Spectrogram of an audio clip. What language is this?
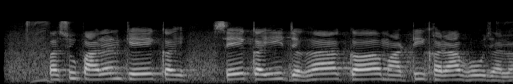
Bhojpuri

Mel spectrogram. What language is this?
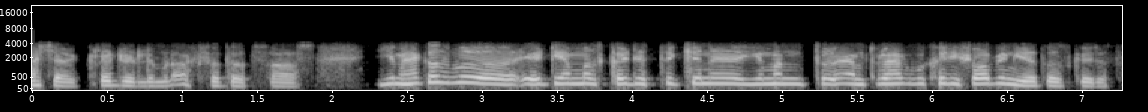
Kashmiri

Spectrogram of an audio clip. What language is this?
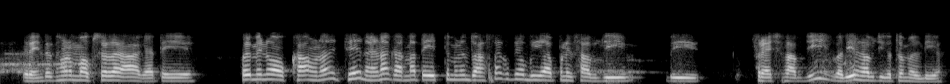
Punjabi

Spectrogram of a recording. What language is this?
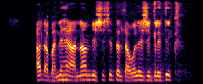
Mada (Cameroon)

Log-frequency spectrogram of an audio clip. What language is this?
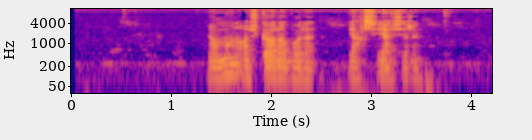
Uzbek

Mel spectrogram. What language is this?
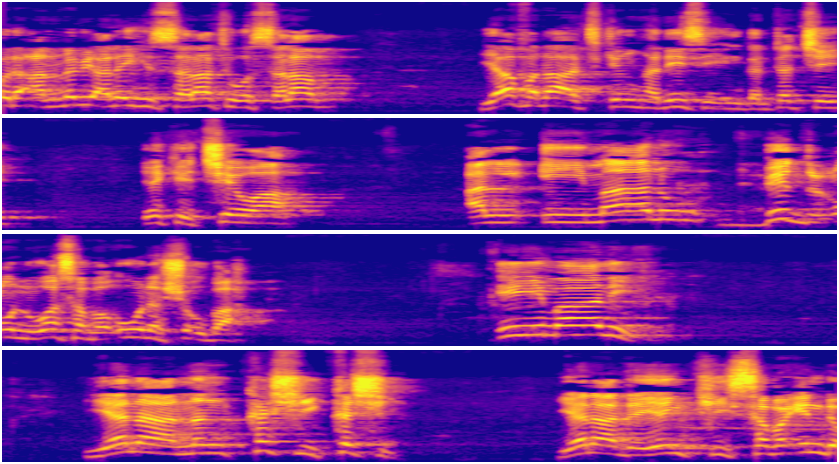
Arabic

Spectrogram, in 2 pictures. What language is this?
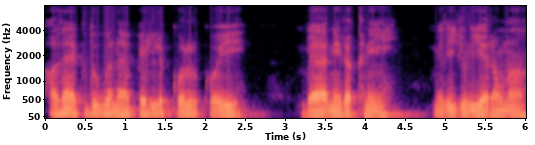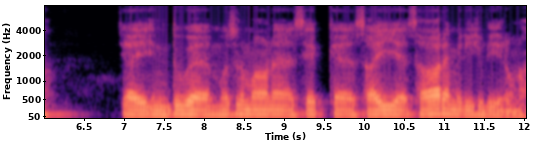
Dogri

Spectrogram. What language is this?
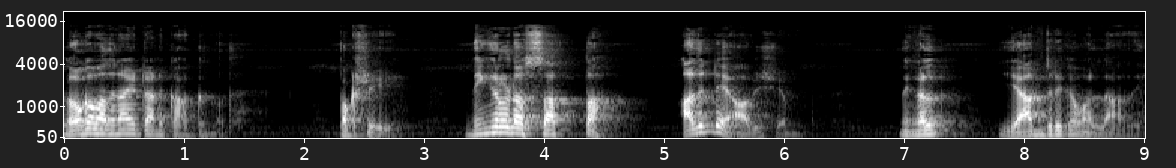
Malayalam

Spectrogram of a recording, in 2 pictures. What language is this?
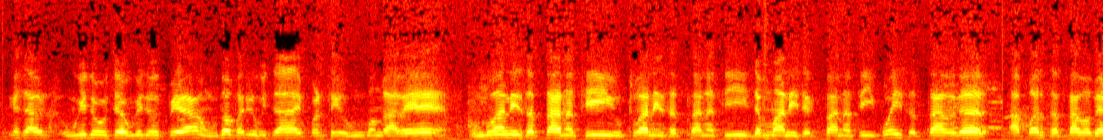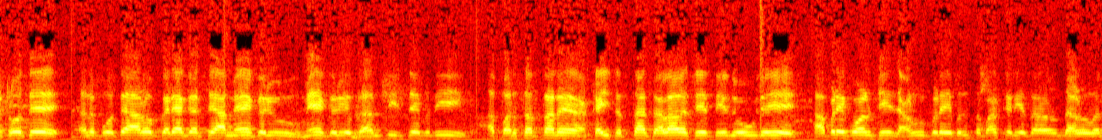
Gujarati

